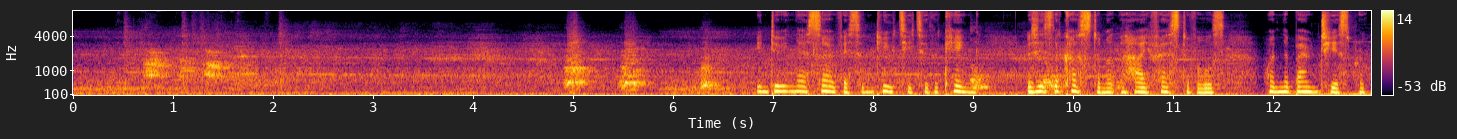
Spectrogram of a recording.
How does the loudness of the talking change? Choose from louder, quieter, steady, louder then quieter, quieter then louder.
steady.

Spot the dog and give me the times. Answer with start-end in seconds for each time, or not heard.
0.7-1.9, 4.9-6.5, 8.9-10.5.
